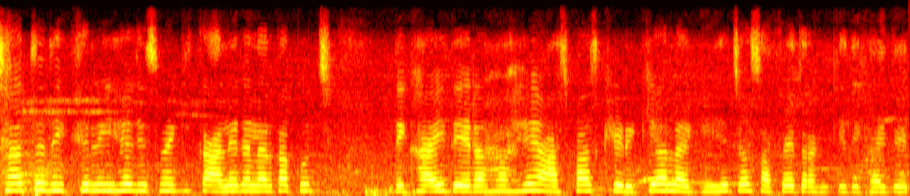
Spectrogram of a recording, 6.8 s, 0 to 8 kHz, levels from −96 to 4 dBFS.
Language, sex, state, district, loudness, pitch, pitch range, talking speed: Hindi, female, Chhattisgarh, Balrampur, -15 LUFS, 245 Hz, 235-260 Hz, 195 wpm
